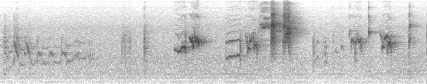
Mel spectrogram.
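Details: Pet budgies give quiet warbles, then louder bright chirps and squeaky notes in irregular bursts, with a faint steady hum.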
